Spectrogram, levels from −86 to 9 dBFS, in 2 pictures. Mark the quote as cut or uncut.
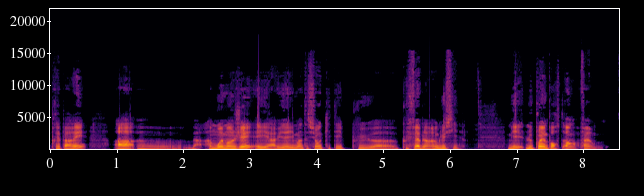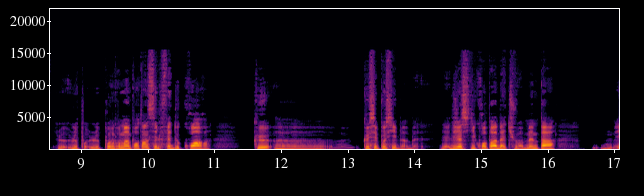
uncut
